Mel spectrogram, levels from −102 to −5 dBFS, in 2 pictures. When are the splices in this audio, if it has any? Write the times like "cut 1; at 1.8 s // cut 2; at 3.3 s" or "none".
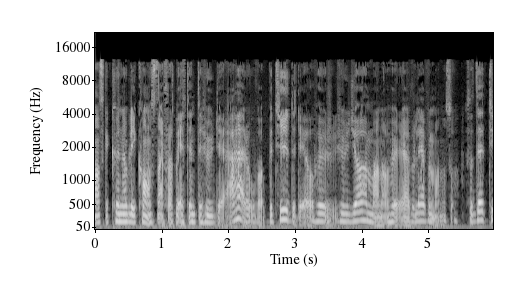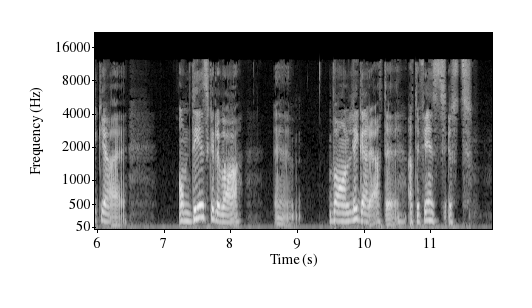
cut 1; at 1.2 s // cut 2; at 5.5 s

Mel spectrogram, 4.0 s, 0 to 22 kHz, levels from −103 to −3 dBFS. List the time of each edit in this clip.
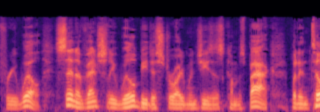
none

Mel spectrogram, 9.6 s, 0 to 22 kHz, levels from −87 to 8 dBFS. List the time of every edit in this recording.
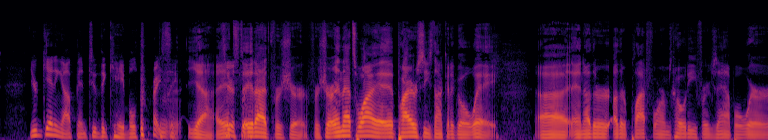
cut 1; at 1.7 s // cut 2; at 2.7 s // cut 3; at 3.3 s // cut 4; at 7.1 s // cut 5; at 8.4 s

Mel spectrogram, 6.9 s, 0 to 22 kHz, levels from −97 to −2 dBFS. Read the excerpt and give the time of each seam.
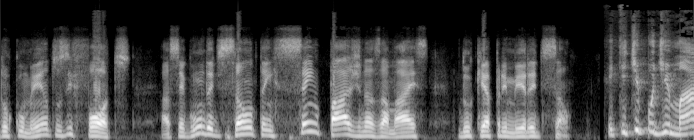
none

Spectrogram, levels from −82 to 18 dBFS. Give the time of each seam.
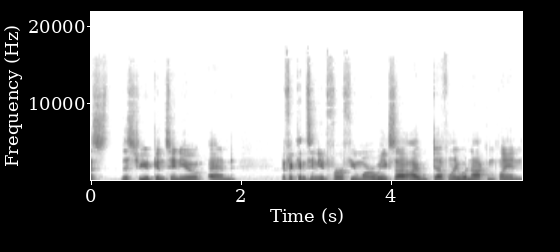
none

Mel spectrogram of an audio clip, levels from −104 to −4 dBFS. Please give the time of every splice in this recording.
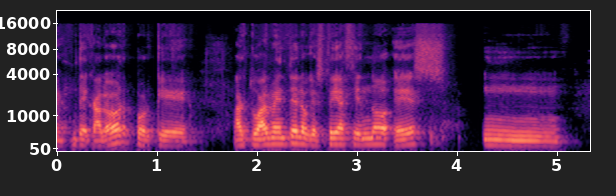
none

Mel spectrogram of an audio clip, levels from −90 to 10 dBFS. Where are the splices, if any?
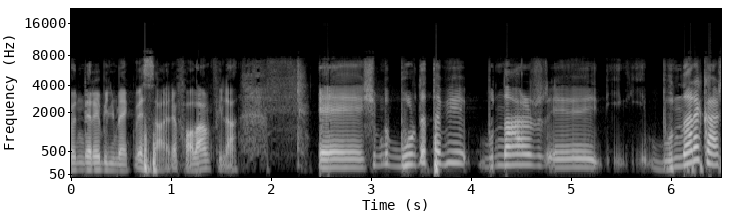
none

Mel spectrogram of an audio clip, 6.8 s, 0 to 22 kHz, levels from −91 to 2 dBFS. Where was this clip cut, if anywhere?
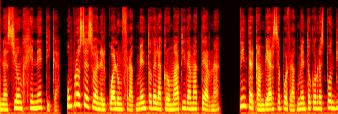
cut 1; at 1.2 s // cut 2; at 4.8 s // cut 3; at 5.7 s

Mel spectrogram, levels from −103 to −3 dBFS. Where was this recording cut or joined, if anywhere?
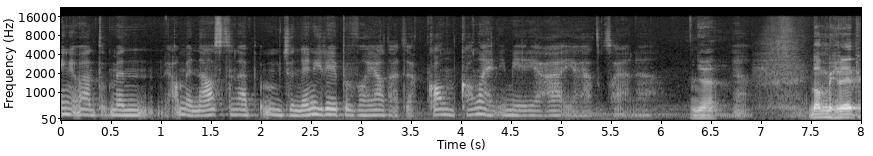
cut 1; at 3.9 s // cut 2; at 5.4 s

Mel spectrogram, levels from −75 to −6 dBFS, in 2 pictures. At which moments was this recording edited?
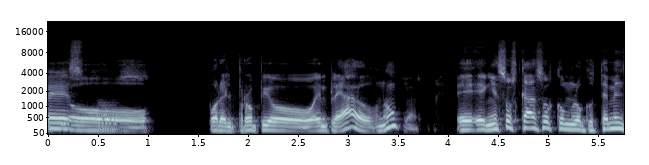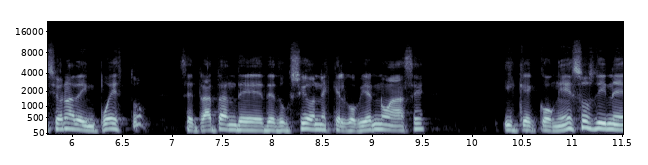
none

